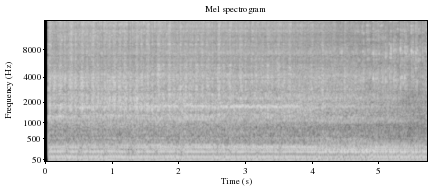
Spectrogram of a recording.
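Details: Honda CBR1000RR (SC57) inline-four at cold-start idle: fine metallic rattle over the idle, gone after brief warm-up but returns on restart after a 10-minute stop, faint ticking while riding; owner suspects cam chain tensioner, unconfirmed.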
